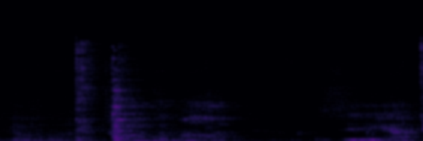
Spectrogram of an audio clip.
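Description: Metal cutlery clinking against a plate or bowl while eating, with two sharp clinks about half a second in.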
